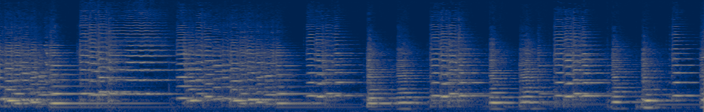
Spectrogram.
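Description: Solo viola playing an étude, a continuous run of separate bowed notes; from about halfway the strokes grow shorter and more detached, reaching down into the instrument's low register.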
